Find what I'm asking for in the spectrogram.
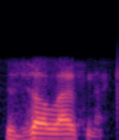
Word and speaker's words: Zeleznick: It is pronounced Zeleznick.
